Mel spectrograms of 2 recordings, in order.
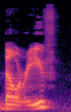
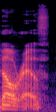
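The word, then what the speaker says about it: Belle Reve: Except they do mispronounce it in the movie multiple times and call it Belrive. – Interesting. – And it bothered me every time they said it, because it's definitely always been Belrev.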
